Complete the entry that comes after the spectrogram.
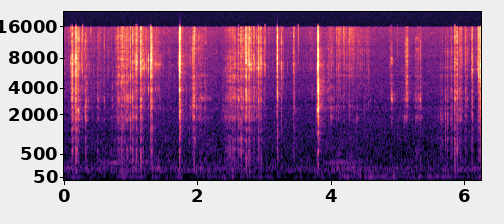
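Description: A solid, dry beige bar of soap has its edges and face shaved with a utility knife blade, giving quiet, bright scraping and crisp crackling sounds. Bursts of shaving alternate with a couple of sharp snapping clicks.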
